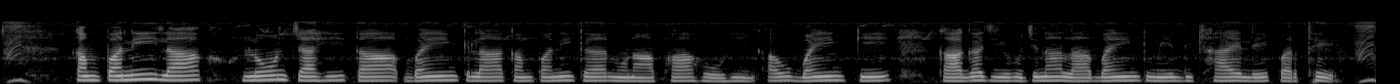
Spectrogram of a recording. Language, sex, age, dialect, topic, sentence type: Chhattisgarhi, female, 25-30, Northern/Bhandar, banking, statement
